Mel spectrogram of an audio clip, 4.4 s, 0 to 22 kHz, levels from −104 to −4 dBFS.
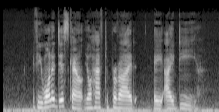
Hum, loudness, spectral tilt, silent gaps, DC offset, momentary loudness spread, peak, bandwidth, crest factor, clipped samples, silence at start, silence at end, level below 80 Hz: none; -22 LUFS; -5.5 dB/octave; none; under 0.1%; 17 LU; -6 dBFS; 15 kHz; 18 dB; under 0.1%; 0.05 s; 0 s; -36 dBFS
